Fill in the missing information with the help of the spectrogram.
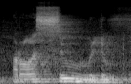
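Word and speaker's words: رسول: Asyhadu, kemudian lafaz rasulu ya, rasul bukan rasul. Banyak yang kita membacanya rasul, su ini shad ya, rasulu sin.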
